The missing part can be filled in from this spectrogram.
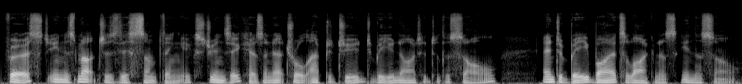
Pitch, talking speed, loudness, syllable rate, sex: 95 Hz, 200 wpm, -20 LUFS, 5.8 syllables/s, male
